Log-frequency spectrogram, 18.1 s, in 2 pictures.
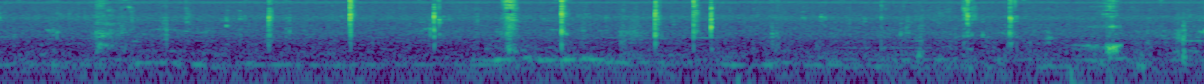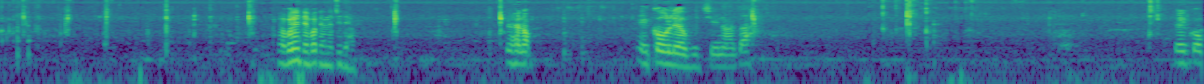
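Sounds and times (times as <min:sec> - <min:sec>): people chewing crispy chicken: 0:00.3 - 0:11.1, 0:15.5 - 0:17.9.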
